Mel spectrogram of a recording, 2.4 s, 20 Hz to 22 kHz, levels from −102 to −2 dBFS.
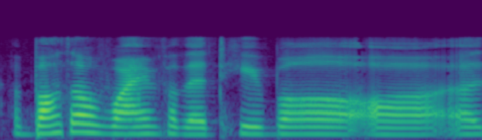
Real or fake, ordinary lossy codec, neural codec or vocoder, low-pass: real; AAC, 48 kbps; none; 7.2 kHz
